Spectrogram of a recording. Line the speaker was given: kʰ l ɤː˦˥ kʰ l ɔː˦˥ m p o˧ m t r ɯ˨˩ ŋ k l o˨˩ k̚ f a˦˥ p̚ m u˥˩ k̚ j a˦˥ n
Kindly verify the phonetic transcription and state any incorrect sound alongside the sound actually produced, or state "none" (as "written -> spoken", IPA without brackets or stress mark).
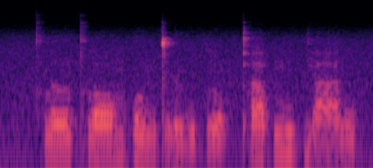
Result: f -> pʰ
